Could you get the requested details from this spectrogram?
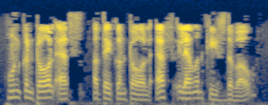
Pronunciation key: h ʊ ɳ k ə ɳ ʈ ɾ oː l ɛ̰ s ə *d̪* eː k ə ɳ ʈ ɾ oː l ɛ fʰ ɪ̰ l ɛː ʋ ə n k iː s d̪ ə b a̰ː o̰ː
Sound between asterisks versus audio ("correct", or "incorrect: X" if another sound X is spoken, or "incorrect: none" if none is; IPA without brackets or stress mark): incorrect: t̪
